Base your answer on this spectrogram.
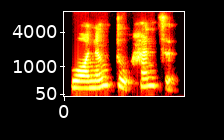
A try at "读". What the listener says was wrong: Please improve your 读. 读 is second tone. Pull up. 读.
